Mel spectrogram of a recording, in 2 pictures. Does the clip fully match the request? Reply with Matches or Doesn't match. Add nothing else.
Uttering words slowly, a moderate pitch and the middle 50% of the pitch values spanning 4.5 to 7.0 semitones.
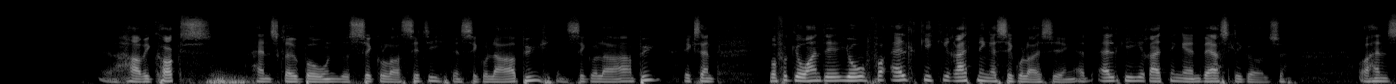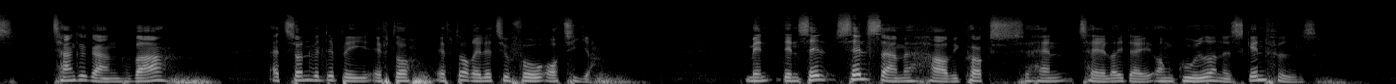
Matches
